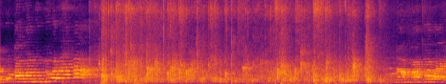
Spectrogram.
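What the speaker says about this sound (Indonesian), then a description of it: "Tepuk tangan dulu anak-anak." Children in a classroom clapping their hands together, a dense burst of applause lasting several seconds, with a teacher's voice heard before and after it.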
